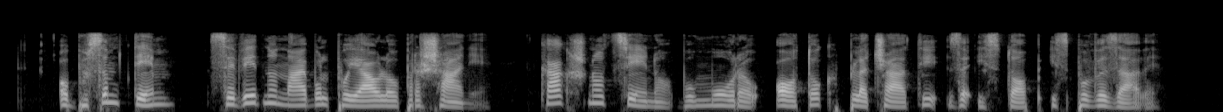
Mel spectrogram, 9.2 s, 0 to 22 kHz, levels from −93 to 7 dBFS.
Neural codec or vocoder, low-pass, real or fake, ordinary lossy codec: none; 7.2 kHz; real; none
